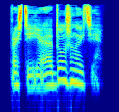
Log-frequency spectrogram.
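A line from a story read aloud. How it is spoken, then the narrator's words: Hoarse voice. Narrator (Russian): хриплым голосом произнес Ронан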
